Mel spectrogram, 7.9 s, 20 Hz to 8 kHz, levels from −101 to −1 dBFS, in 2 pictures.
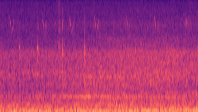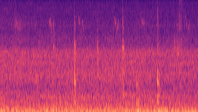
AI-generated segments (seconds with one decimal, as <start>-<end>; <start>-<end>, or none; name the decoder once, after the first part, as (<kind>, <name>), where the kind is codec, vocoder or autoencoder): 3.5-4.7 (codec, SNAC)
